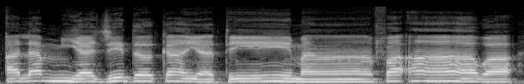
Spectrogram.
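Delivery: slow, melodic tajweed recitation; drawn-out measured chanting; Quran recitation. Shown as a demonstration. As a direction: recite with held vowels and bounced d.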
